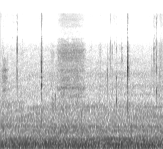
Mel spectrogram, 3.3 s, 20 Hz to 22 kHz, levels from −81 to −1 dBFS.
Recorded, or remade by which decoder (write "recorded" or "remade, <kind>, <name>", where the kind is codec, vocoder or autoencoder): recorded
